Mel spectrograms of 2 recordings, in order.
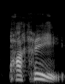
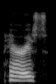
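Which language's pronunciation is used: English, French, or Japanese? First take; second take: French; English. First: It is pronounced the French way. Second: It is pronounced the English way. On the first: "in French it's Paris" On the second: "in English we say Paris"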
